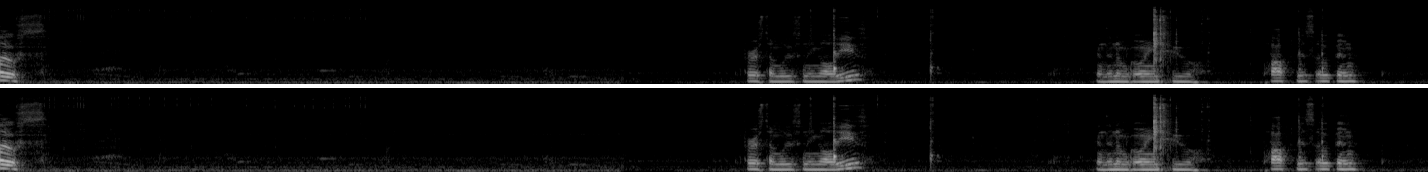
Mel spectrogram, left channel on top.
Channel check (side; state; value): left; quieter; 3.4 dB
